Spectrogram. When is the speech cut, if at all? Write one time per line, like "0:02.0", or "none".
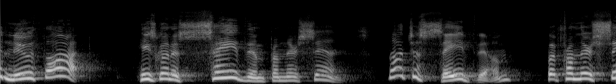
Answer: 0:03.8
